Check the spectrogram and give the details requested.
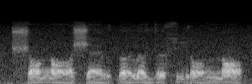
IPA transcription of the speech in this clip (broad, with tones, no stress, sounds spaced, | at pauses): ʃ ɒ˨˦ ŋ ɑ˨˩˦ ʃ æ˨˩˦ l ɠ ʌ˨˩˦ l ʌ˨˩˦ j ə˨˦ h i˥˩ ɾ ɔ˨˦ ŋ n ɒ˥˩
